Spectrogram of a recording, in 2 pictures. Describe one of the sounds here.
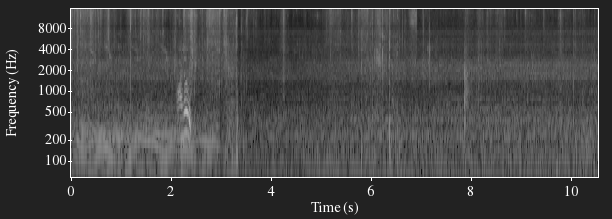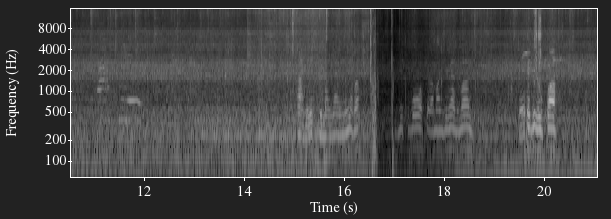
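Sugarcane stalks knock and rustle against dry leaves as they are gathered.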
